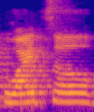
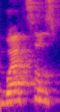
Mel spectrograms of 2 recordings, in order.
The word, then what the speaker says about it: Weitzel: It's like Weitzel. People say Weitzel all the time because of Weitzel's pretzels, which is correct.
